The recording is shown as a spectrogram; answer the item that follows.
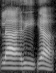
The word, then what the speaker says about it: Hilaria: Hilaria. Okay, Yes. that's how it's pronounced.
